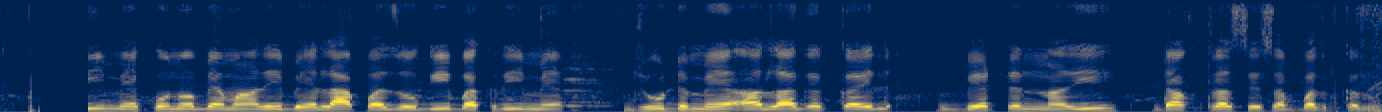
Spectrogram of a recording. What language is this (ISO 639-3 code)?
mai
